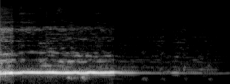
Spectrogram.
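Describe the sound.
A person lets out a steady, sustained howl like a dog, loud, holding one pitch for about a second before trailing off into a fading tail.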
